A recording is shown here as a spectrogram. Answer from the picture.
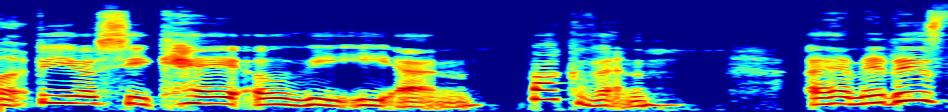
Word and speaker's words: Bockoven: Spell it. B O C K O V E N.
